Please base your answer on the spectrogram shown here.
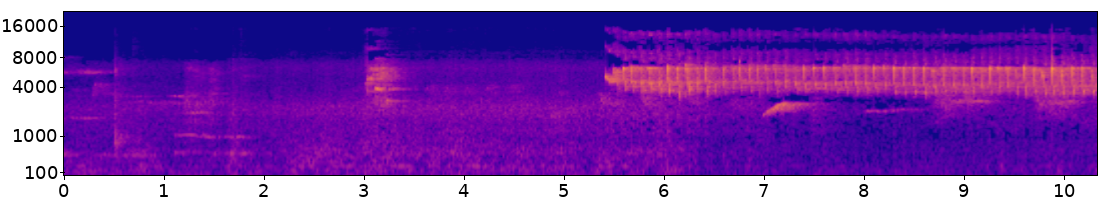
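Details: Cililin lovebird, konslet song full isian: quiet background with faint noise for five seconds, then one long unbroken high buzzing trill with rapid even pulses, plus brief lower sliding notes.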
